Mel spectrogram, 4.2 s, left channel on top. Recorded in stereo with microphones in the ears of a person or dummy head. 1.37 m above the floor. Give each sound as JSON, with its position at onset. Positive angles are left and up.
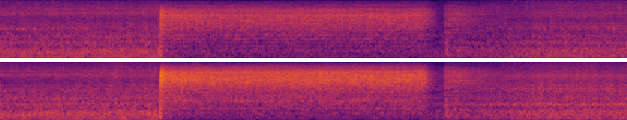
{"t": 1.1, "sound": "a hiss", "side_deg": -30, "distance_m": 1.3}
{"t": 3.0, "sound": "a gunshot", "side_deg": -15, "distance_m": 1.8}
